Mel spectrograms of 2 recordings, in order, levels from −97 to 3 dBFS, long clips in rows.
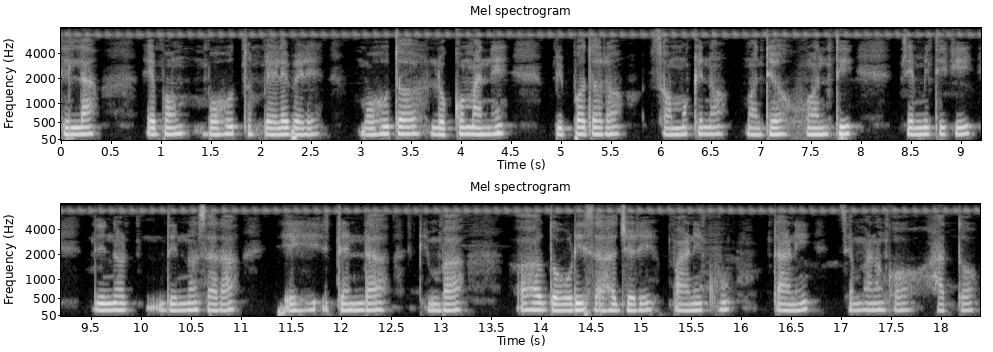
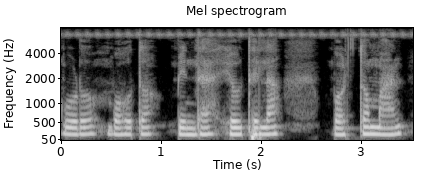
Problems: none marked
